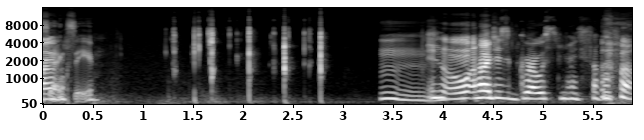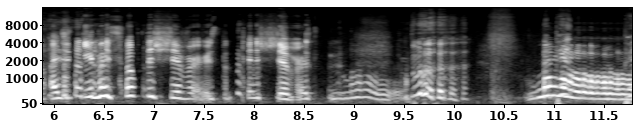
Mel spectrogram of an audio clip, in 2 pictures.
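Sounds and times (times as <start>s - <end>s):
speech: 0.0s - 0.6s, 3.4s - 11.7s
crunchy food chewed close to the microphone: 1.2s - 2.8s
laughter: 5.6s - 8.6s.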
